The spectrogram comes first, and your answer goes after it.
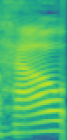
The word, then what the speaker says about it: Howe: It's just, like in Wonderland, and Howe, H-O-W-E. The E is silent.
